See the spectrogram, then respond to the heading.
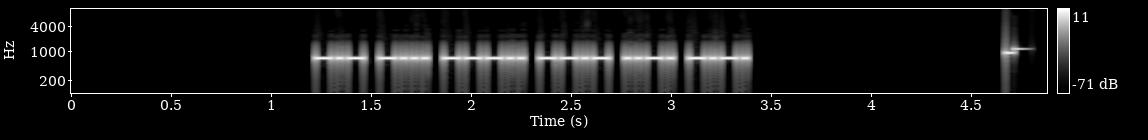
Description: Morse code, heard as a keyed tone, about 44 wpm, 700 Hz. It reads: KB8QFC
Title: USA Call Signs Repeated 2x 45wpm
